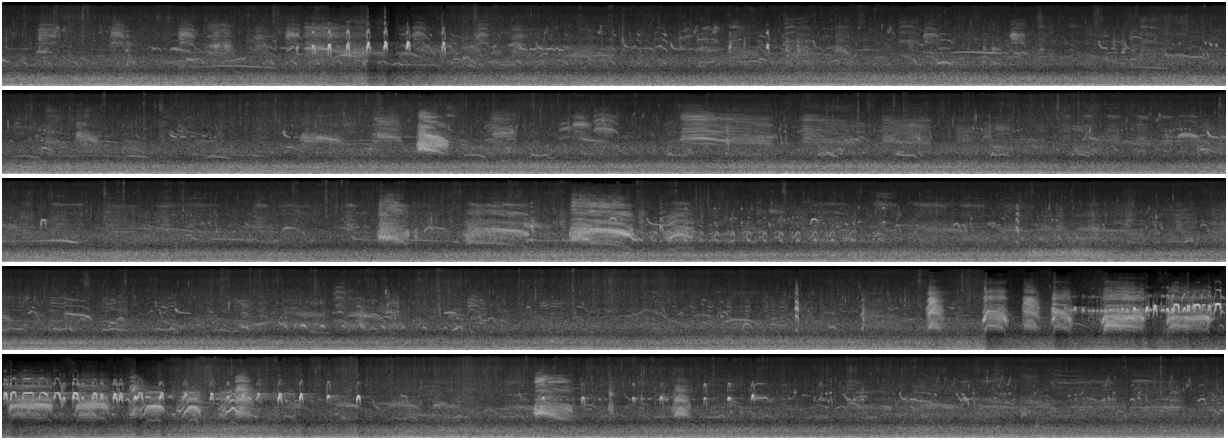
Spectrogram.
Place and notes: Woodbridge, UK - Cuckolds Lagoon soundscape ...
Cuckolds lagoon soundscape ... RSPB Havergate Island ... fixed parabolic to minidisk ... bird calls ... song from ... canada goose ... curlew ... dunlin ... redshank ... oystercatcher ... ringed plover ... grey plover ... godwit sp ..? black-headed gull ... herring gull ... grey heron ... sandwich tern ... meadow pipit ... lots of background noise ... waves breaking on Orfordness ... ships anchor chains ...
